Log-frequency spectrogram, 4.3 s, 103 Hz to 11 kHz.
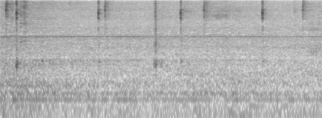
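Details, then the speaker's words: Gallagher M800 fence energizer (old orange case) after repair, tester showing about seven thousand volts: sharp, crisp ticks about every second over a quiet room; pulsing normally. "let me put a tester on here should be you know six thousand to seven thousand volts or higher"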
